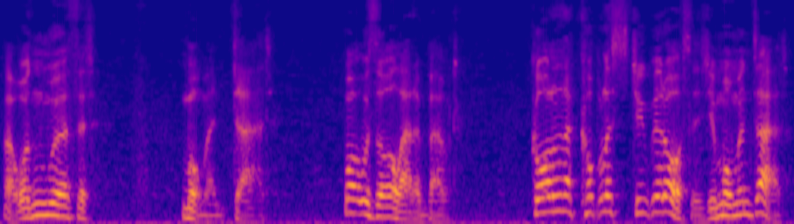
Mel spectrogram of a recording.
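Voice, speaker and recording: An actor playing a restless, scornful young farm lad in a radio drama. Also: male voice, on the high side, sing-song, unhurried, pauses often, darkish tone. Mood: scornful, mocking. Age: young adult. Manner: blunt, mocking. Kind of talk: naturalistic radio drama acting.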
